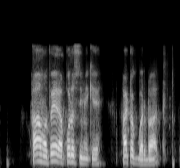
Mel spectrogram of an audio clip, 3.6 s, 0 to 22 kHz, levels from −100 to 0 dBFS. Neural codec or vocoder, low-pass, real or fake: codec, 16 kHz, 4 kbps, X-Codec, HuBERT features, trained on general audio; 7.2 kHz; fake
